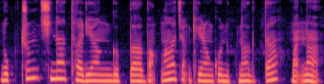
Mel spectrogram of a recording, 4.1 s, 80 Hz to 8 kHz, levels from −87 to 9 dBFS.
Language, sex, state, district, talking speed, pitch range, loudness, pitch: Garo, female, Meghalaya, North Garo Hills, 105 wpm, 205-245 Hz, -15 LUFS, 210 Hz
